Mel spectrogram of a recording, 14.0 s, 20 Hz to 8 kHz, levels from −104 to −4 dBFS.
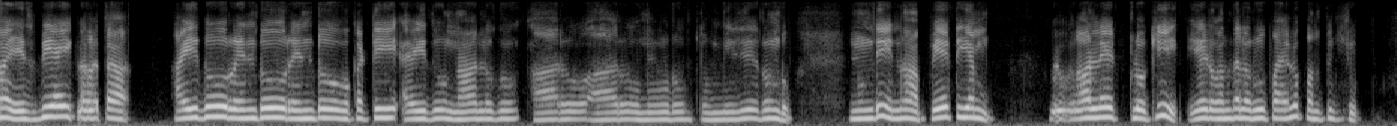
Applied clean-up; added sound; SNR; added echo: neural diffusion model UNIVERSE++.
